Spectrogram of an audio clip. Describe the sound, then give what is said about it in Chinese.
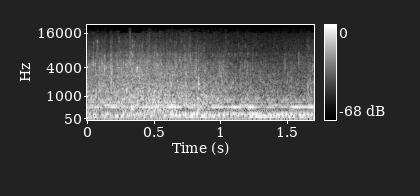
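Ocean waves roll in and break on a sandy beach as a steady, unbroken rumbling wash of surf, fairly loud and even throughout, with a low drone and a faint steady tone beneath and no voices. “一层海浪远远的过来，轻轻的隆隆声越来越近，声音却越来越响，直到浪头拍打在沙滩上，留下“哗”的一声，又迅速的回撤回去。”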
